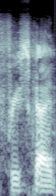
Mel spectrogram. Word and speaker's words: FrSky: is Steve I'm with free Sky North America yeah yes it is pronounced free sky and we are going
